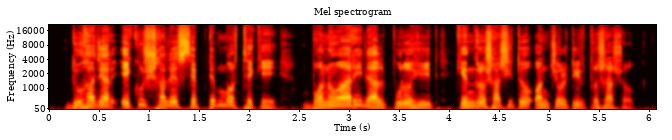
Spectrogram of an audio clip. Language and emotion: Bengali, neutral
